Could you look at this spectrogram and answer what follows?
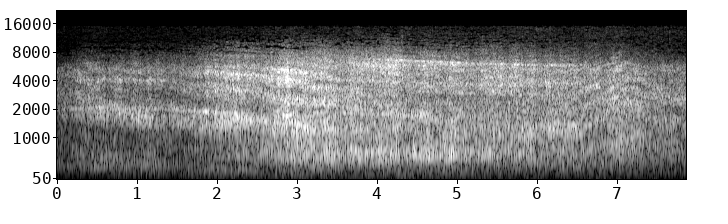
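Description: Airliner jet engines roar at Lisbon Airport, a broad, steady rushing drone that swells slightly mid-way and holds at moderate distance, with no talk over it.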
